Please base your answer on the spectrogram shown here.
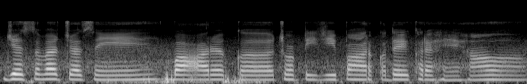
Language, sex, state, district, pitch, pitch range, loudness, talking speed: Punjabi, female, Punjab, Kapurthala, 220 Hz, 215-225 Hz, -18 LUFS, 115 wpm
